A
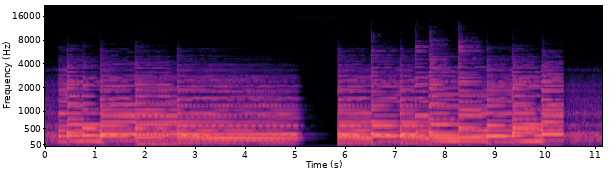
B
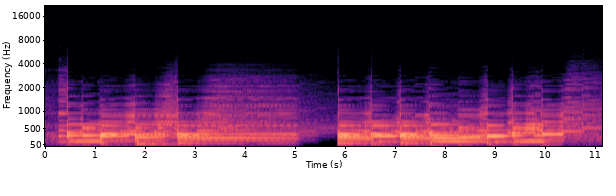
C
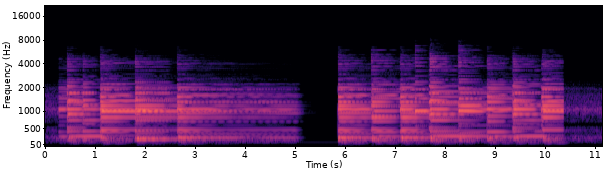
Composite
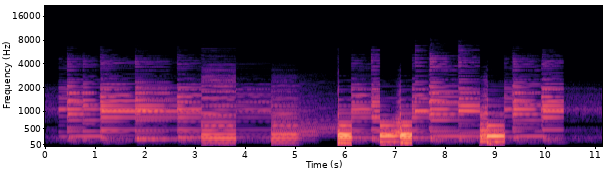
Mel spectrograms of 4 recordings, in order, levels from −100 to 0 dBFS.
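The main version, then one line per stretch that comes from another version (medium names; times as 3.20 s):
C
3.12–3.81 s: from A
4.52–6.12 s: from B
6.69–7.33 s: from B
8.69–9.18 s: from B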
